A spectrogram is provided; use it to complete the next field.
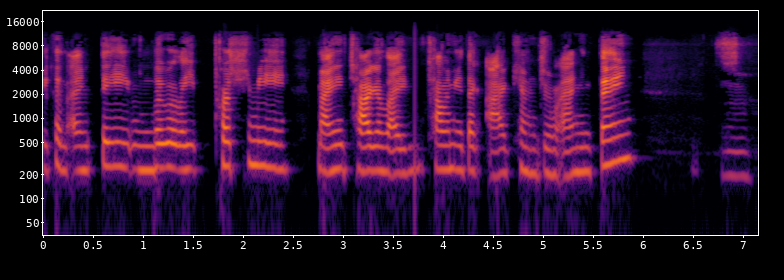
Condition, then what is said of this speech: Deafness. So I apologize in advance if I'm not speaking clearly or if I can't understand the question.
